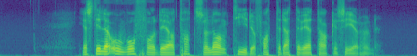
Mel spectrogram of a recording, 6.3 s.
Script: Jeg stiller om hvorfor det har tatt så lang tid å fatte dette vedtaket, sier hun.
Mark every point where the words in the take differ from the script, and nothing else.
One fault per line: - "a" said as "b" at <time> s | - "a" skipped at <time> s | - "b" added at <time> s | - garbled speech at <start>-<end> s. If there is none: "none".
none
